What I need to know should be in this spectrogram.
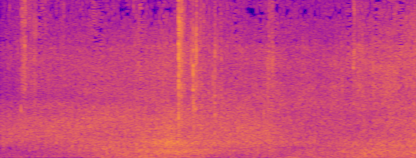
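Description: Waves wash over a pebble shore.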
